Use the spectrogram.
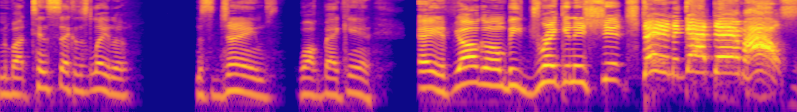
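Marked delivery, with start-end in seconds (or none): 4.2-8.0 booming, loud shout, pitched high and climbing. Retelling a friend's dad walking back in, imitating a yell. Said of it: "But you ain't got to yell like that".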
